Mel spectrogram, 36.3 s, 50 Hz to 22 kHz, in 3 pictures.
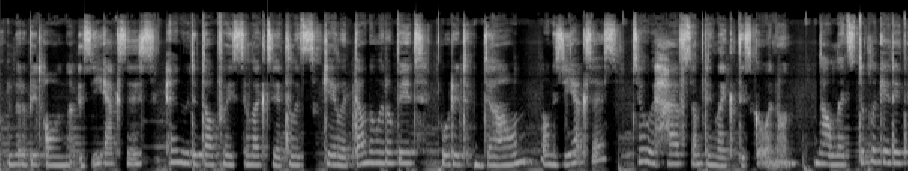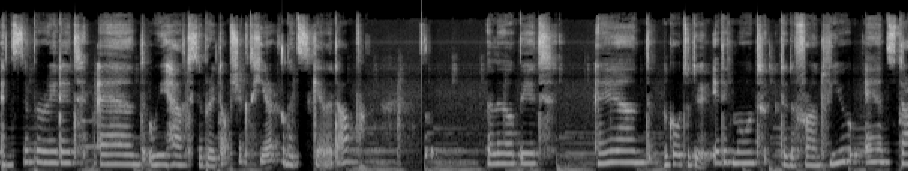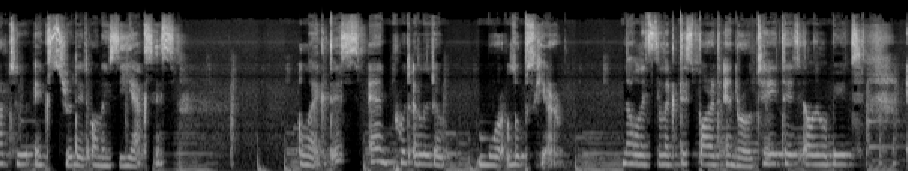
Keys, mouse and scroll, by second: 0.3 click, 0.4 middle click, 1.0 shift+middle click, 1.6 click, 2.3 click, 2.6 middle click, 2.9 click, 3.2 s, 3.6-4.5 scroll up 6, 4.9 click, 5.0 middle click, 5.5 scroll up 1, 5.7 middle click, 5.9 g, 6.2 z, 7.8 click, 8.0-9.1 middle drag, 9.4 scroll down 1, 9.7 middle click, 10.3 middle click, 11.0 middle click, 11.4 shift+d, 11.6 right click, 12.2 p, 12.8 Tab, 13.1-13.9 scroll up 3, 14.1 click, 14.5 click, 15.0 scroll down 1, 15.3 shift+middle click, 15.5 middle click, 15.9 s, 16.8-18.3 right drag, 18.3 s, 20.2 click, 20.4-20.8 middle drag, 20.9-21.4 shift+middle drag, 21.4 Tab, 22.0 KP_1, 22.3 scroll up 2, 23.0 e, 23.8 right click, 24.7 a, 25.3 e, 26.4 scroll down 1, 28.4 click, 28.6 scroll down 1, 28.9 shift+middle click, 29.6 ctrl+r, 31.7 right click, 32.2 scroll down 1, 32.5 shift+middle click, 32.9 scroll up 2, 33.2 click, 34.1 r, 34.9-36.3 scroll down 5.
